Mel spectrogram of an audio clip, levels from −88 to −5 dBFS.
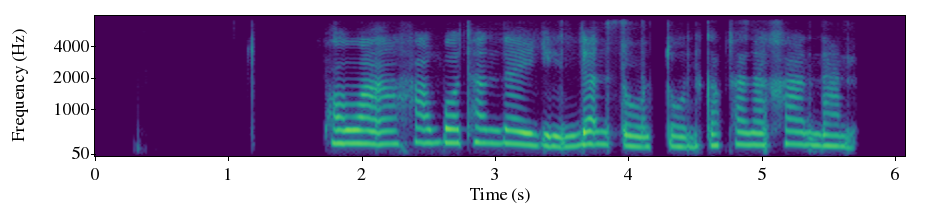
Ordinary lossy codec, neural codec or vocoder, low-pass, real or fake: none; codec, 24 kHz, 1.2 kbps, DualCodec; 7.2 kHz; fake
